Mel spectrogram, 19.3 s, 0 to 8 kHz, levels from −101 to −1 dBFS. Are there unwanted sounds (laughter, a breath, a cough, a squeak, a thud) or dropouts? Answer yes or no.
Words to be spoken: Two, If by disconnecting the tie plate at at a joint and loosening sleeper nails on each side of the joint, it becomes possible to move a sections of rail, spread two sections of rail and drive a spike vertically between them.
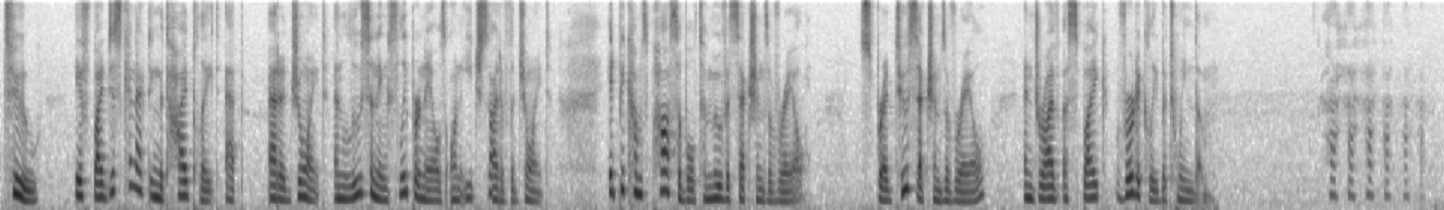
yes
